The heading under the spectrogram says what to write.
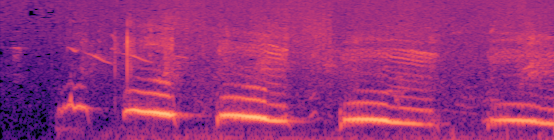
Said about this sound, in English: Roadrunner, of course! Bird experts know it as the greater roadrunner.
